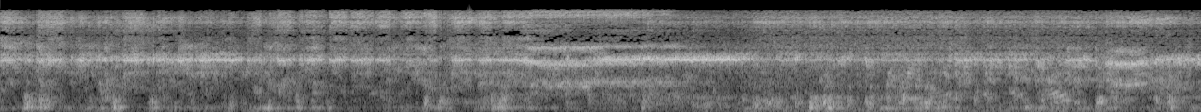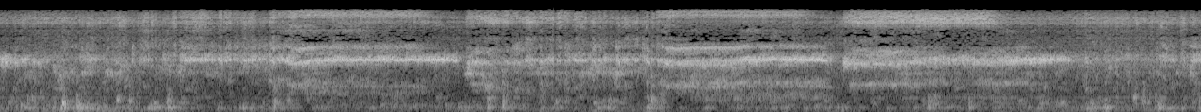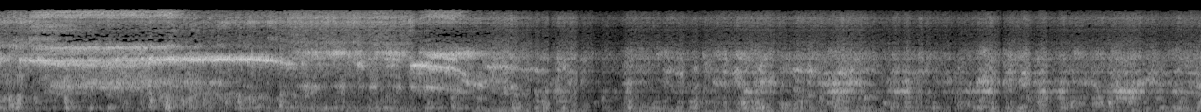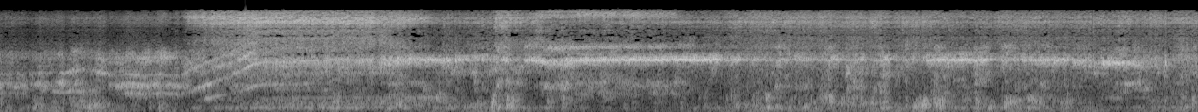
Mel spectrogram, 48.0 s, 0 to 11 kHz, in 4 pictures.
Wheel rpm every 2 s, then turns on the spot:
230, 230, 230, 230, 230, 230, 230, 230, 230, 230, 220, 230, 220, 220, 140, 70, 70, 70, 70, 160, 230, 230, 230, 230.
none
